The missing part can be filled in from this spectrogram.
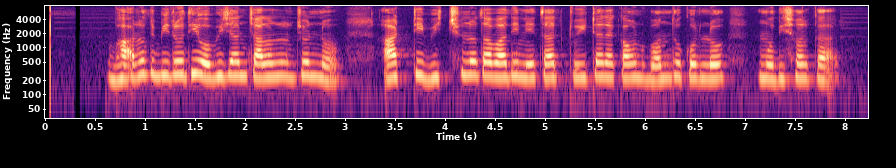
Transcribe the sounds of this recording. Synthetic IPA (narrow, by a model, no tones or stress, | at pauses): bʱa̰ɾot̪biɾod̪ʱiobʱid͡ʑant͡ɕalanoɾd͡ʑonːoaʈʈibitːɕʰinɔt̪aβad̪ʱinet̪aɾʈuiʈaɾɛkawɳʈbɔnd̪ʱokoɾlomod̪iʃɔɾka̰ɾ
